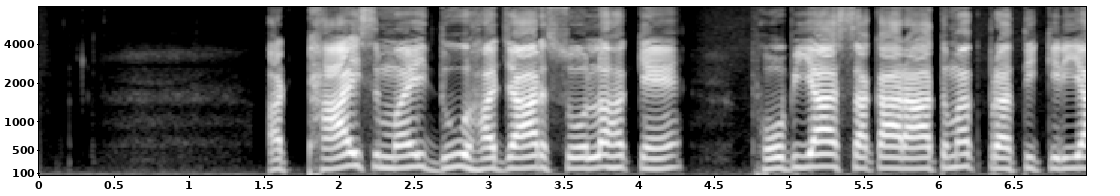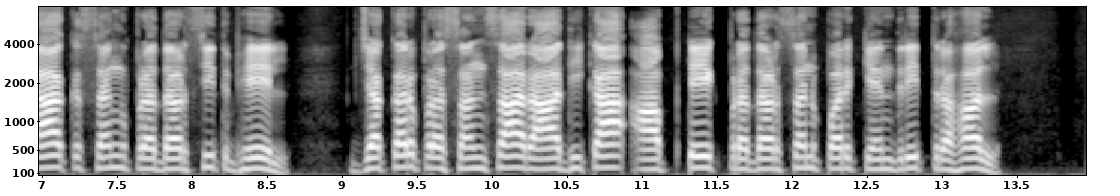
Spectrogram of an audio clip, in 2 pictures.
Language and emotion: Maithili, neutral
